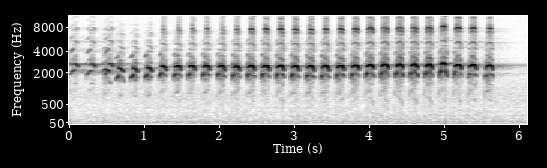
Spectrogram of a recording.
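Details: Osprey chicks competing on their nest in a leaning old pine, Kurzeme, Latvia, 11-9-24. Loud, very regular piping chirps come about two and a half per second, then stop abruptly.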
